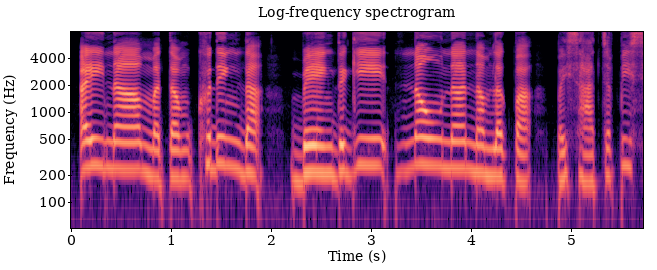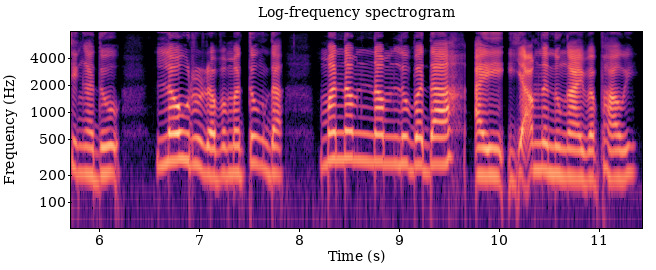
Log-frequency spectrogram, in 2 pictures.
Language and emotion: Manipuri, happy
